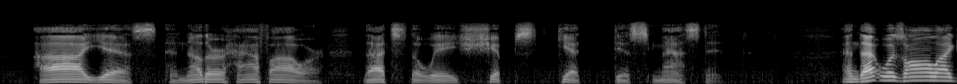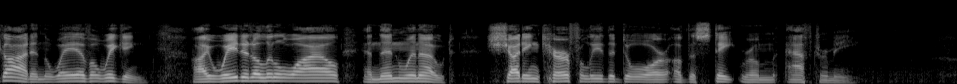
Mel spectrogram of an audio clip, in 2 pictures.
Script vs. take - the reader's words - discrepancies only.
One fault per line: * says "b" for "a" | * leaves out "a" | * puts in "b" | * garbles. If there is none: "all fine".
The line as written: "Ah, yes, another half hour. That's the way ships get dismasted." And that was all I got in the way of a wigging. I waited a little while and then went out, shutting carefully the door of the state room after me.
all fine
